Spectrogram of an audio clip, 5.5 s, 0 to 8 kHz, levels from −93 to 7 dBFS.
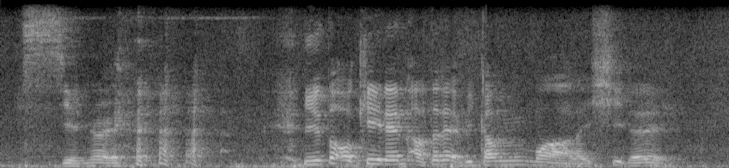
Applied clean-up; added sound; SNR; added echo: none; none; none; none.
